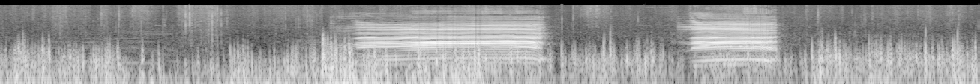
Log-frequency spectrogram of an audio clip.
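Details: Hereford cattle at calving time, from a herd bred to registered Brahman bulls: a drawn-out, richly harmonic moo of over a second, then a shorter second moo after a pause, over steady rumbling wind and handling noise.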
